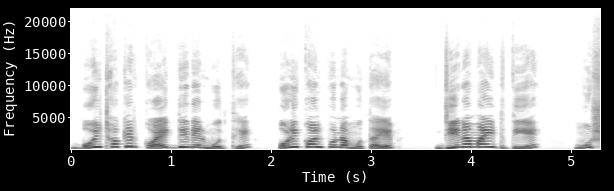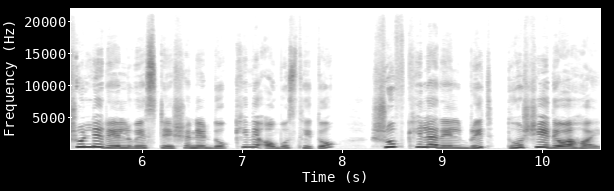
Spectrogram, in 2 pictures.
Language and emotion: Bengali, neutral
